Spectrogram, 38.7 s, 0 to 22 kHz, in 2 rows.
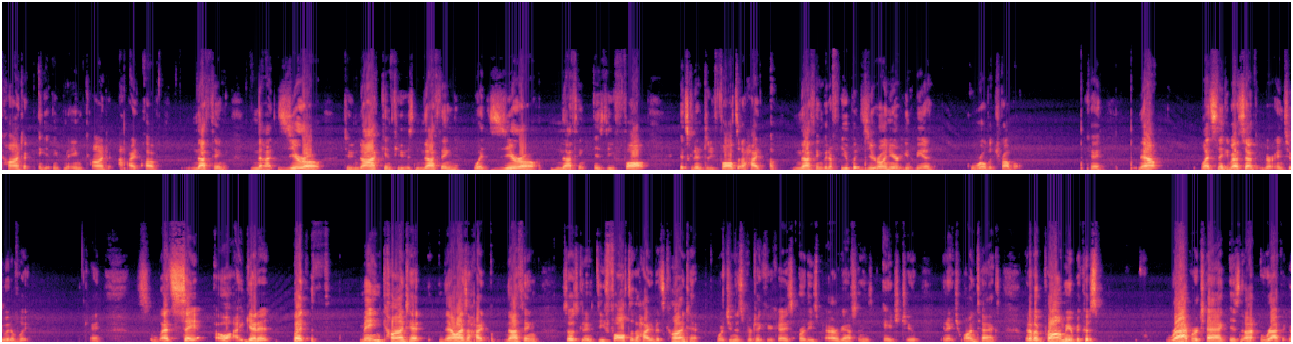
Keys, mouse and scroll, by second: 1.6 click, 12.8 click, 16.0 click, 26.2 click, 29.9 super+s.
